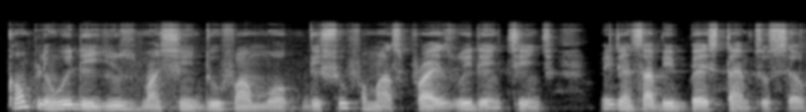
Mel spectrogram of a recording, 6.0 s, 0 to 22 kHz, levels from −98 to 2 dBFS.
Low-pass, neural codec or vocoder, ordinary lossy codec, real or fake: 9.9 kHz; none; AAC, 64 kbps; real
